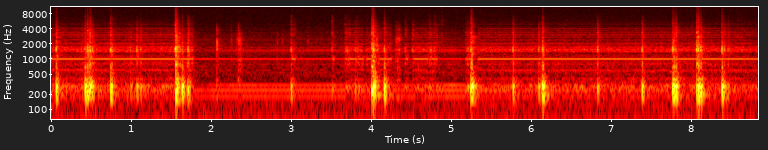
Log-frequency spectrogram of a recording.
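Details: Hallicrafters TW2000 radio during IF transformer alignment. Sharp, irregular clicks and pops break through a steady tone and hum, from silver mica capacitor breakdown (silver mica disease). Capacitors are being probed, starting from the volume control input.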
